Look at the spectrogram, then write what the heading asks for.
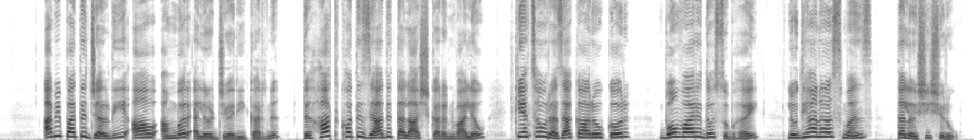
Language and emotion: Kashmiri, neutral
